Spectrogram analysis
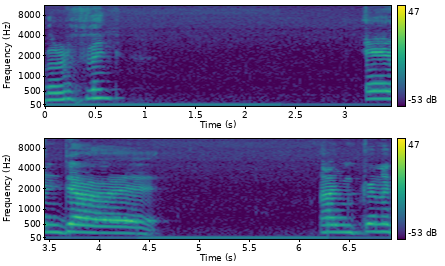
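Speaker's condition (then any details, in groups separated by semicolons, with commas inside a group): Triplegic cerebral palsy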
